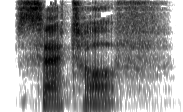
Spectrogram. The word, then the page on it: set off: American English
